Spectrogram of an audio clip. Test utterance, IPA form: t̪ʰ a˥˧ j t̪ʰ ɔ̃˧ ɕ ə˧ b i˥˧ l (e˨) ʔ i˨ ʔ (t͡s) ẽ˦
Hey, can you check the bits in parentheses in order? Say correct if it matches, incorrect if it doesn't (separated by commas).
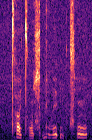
incorrect, incorrect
